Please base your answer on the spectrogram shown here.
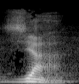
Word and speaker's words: Yah: Hei, no se pronuncia y, se pronuncia ya.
